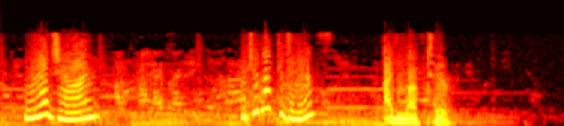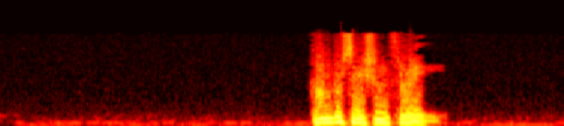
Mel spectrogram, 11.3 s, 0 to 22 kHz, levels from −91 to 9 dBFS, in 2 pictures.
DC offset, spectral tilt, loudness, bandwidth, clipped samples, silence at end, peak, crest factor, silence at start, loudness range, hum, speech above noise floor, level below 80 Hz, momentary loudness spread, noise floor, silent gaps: under 0.1%; -7.5 dB/octave; -9 LUFS; 7.6 kHz; under 0.1%; 1.25 s; 0 dBFS; 12 dB; 0 s; 8 LU; none; 49 dB; -38 dBFS; 18 LU; -56 dBFS; none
